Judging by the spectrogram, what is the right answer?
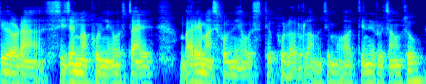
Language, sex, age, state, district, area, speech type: Nepali, male, 45-60, West Bengal, Kalimpong, rural, spontaneous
